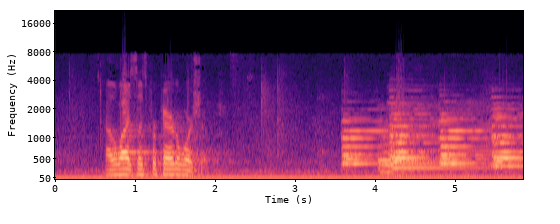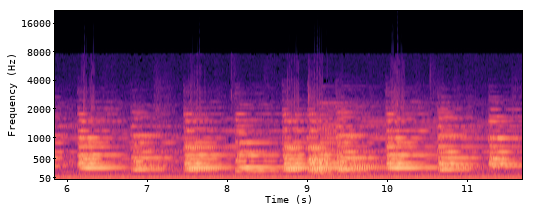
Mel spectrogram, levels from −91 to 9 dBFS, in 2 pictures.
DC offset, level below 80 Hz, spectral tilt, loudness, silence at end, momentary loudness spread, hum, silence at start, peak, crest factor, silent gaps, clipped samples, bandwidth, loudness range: under 0.1%; -26 dBFS; -9 dB/octave; -12 LUFS; 0 s; 18 LU; none; 0 s; 0 dBFS; 12 dB; none; 0.1%; 7.4 kHz; 4 LU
